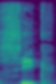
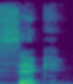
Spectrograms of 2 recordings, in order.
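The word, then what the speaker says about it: Sikh: then um there's a seek guy named uh who who call who says he's sick and not seek he says he's sick he pronounces It Sick instead of seek I think sometimes people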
